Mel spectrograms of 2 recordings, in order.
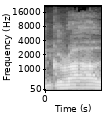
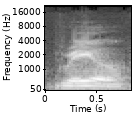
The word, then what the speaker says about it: grail: He has the growl here. A chalice. Yeah, the growl. What's growl? Growl. Growl. Sacred growl. Grail. Oh, is that how you say it? In Italian we say growl.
